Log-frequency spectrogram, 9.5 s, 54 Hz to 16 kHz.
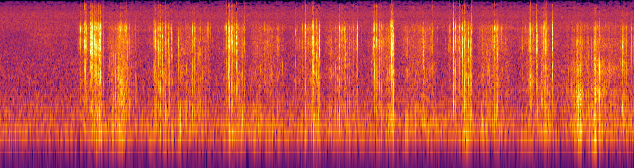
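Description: Rubber boots stamping and shuffling in place on dry, frozen snow at about −30, each step a sharp crunch. The crunches begin about a second in and come irregularly, one or two a second.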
